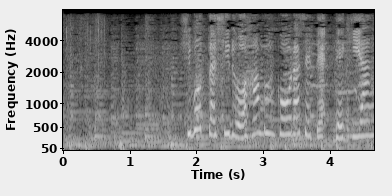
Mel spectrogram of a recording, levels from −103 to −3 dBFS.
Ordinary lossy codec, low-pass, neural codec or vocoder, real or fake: MP3, 48 kbps; 7.2 kHz; none; real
